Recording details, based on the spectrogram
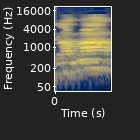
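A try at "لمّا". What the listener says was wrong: Lamma itu ada tasdid.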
